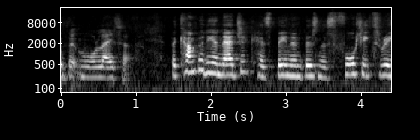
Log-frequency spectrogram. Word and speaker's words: Enagic: Now, it's very easy to remember the name Enagic because it rhymes with... Thank you. Not tragic, that one person once said. The right answer is definitely magic, and some people call this magic water.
